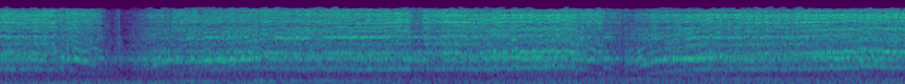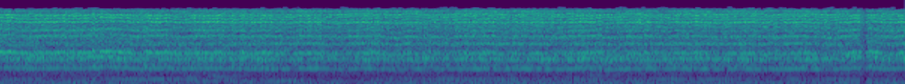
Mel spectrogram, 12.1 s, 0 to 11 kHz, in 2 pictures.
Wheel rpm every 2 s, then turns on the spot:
110, 150, 140, 160, 160, 160.
none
